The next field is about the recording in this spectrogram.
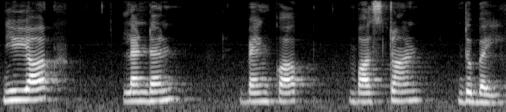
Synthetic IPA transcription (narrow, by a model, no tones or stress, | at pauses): njujɔɾk | lɐɳɖən | bɛ̃ŋkɔk̚ | bɔsʈɔn | d̪ubəi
